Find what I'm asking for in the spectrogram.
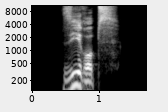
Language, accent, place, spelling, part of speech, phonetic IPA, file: German, Germany, Berlin, Sirups, noun, [ˈziːʁʊps], De-Sirups.ogg
- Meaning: plural of Sirup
